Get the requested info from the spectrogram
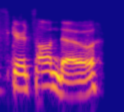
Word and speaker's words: scherzando: What do you think of when we say the word pronounced correctly, which is Scherzando? – Music.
